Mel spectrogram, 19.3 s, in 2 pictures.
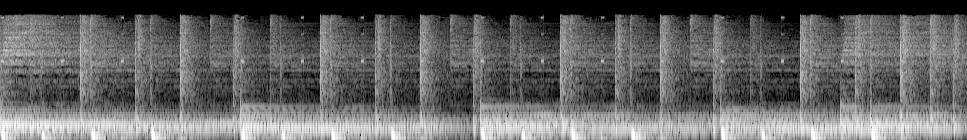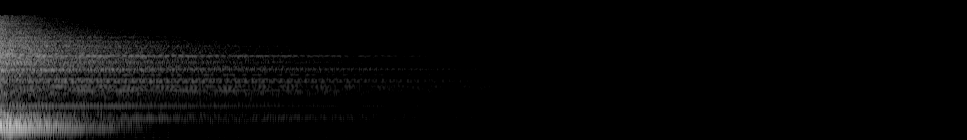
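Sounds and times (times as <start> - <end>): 
groove without bass: 0.0 - 10.3.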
